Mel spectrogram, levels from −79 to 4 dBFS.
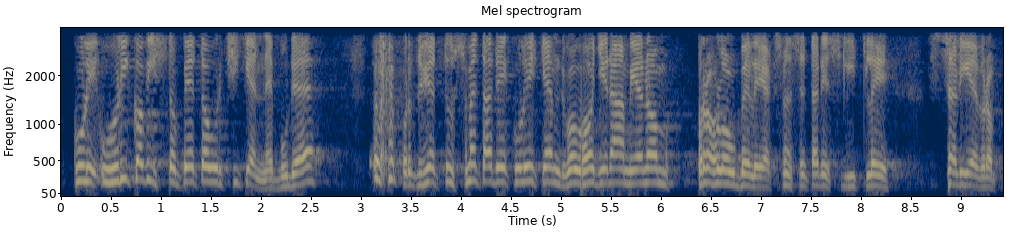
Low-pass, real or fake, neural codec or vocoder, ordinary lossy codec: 3.6 kHz; real; none; none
